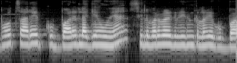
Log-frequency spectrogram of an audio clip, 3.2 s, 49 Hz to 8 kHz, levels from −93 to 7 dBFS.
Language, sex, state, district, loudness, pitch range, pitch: Hindi, female, Chhattisgarh, Rajnandgaon, -17 LUFS, 210-230 Hz, 220 Hz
